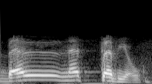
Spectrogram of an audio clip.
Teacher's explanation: نراعي إظهار لام الحرف بل ونخلص هذه اللام من النون في لفظة نتبع لئلا تضغم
